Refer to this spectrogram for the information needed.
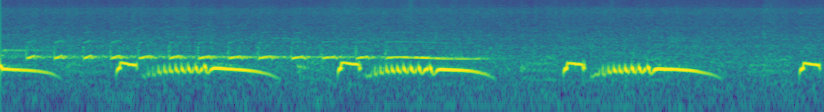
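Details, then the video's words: Turtle dove sings repeatedly, roughly every two seconds: a hooked call, a quick throbbing trill and a long descending coo. A higher, regularly repeated whistle runs beneath the first half. "Sound of Turtlefove"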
